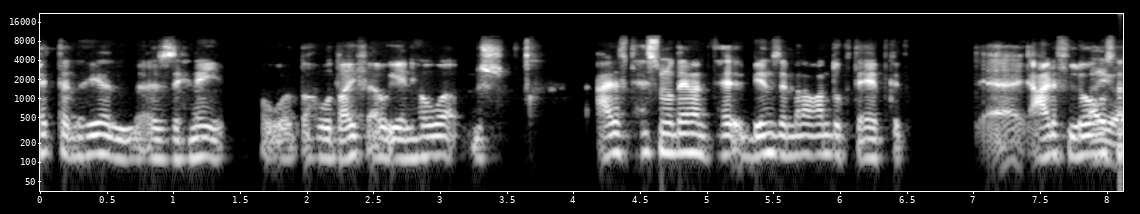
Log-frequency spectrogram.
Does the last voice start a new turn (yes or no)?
no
